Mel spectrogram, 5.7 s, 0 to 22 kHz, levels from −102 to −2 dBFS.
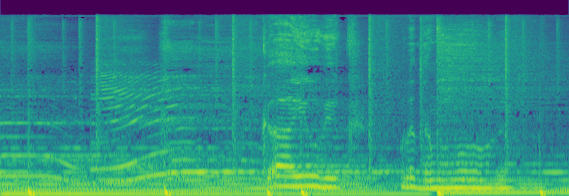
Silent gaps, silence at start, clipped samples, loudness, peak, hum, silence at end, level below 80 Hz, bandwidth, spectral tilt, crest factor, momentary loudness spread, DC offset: none; 0 s; under 0.1%; -16 LUFS; 0 dBFS; none; 0 s; -20 dBFS; 16.5 kHz; -5.5 dB/octave; 16 dB; 8 LU; under 0.1%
